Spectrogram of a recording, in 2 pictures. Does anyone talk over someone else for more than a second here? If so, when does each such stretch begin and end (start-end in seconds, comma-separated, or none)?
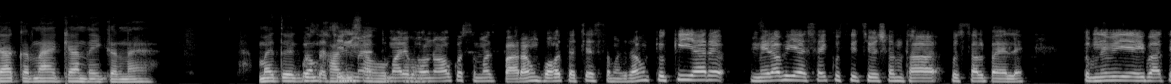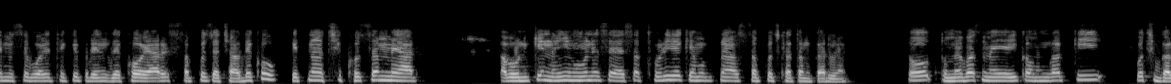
2.9-4.2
